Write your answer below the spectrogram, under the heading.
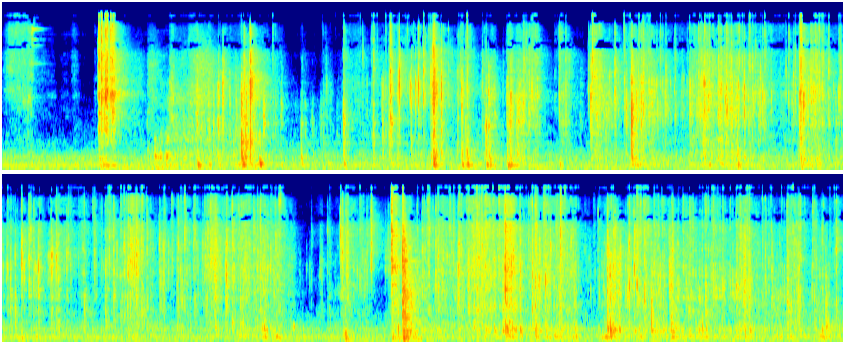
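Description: Plastic vacuum-seal wrap on a beef roast crinkling and tearing as it is slit with a knife and peeled off the meat, with a few sharp clicks and snaps along the way.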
